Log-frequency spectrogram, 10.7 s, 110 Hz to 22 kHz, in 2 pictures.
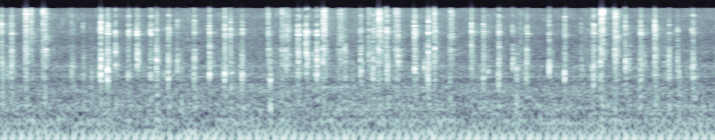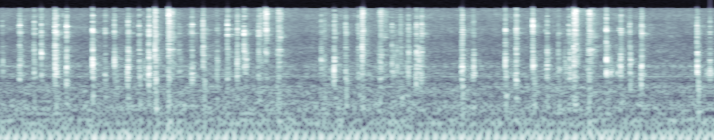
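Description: Fingertips of both hands type on a hollow, beige 1990s Packard Bell plastic computer keyboard. Rapid, continuous key tapping produces dense, bright plastic clicks that stop short with no ring. A steady low hum sits underneath.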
